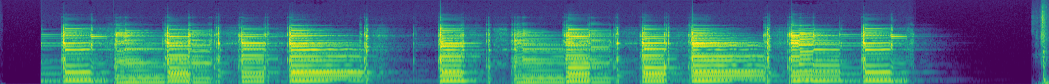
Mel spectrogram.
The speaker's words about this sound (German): Large Hall Chamber, okay, der klingt vielleicht noch ein bisschen kleiner.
